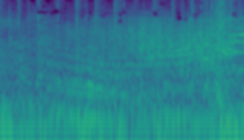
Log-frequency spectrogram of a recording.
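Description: Cartoon explosion sound effect: a loud, continuous rumbling blast that carries on after the boom. It comes from a boomerang that was ticking like a bomb and has just gone off.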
